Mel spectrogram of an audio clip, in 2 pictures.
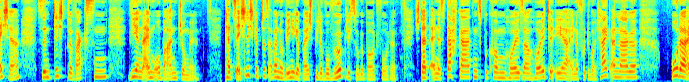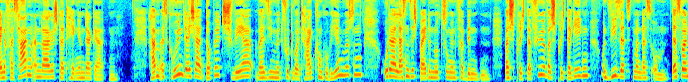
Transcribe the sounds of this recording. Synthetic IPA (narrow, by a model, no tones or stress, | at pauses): ɛçɐz̥ɪnt̚d̥ɪçt̚b̥əvaksn̩viːɪnʔa̰ɪnəmʔʊɐba̰ːnənd͡ʒʊŋl̩ | tʰaːtz̥ɛçlɪçɡ̥iːp̚tɛsʔaːbɐnuːɐveːnɪɡəbaɪʃpiːləvoːvɪɐklɪçz̥oːɡəbaʊtv̥ʊɐdə̰ʃtatʔa̰ɪnəsd̥aχɡ̥aɐtn̩sb̥əkʰɔmənɦɔʏzɐɦɔʏtəʔeːɐʔa̰ɪnəfotovɔltʰaɪkʔa̰nlaːɡə | ʔoːɾɐʔaɪnəfasaːdn̩ʔa̰nlaːɡəʃtathɛŋəndɐɡɛɐtn̩ | haːbm̩ɛsɡ̥ʁyːndɛçɐdɔpl̩tʃv̥eːɐvaɪlziːmɪtfotovɔltʰaɪkʰːɔŋkuʁiːʁənmʏsn̩ʔo̰ːɾɐlasn̩zɪçb̥aɪdənʊt͡sʊŋənfɛɐbɪndn̩vasʃpʁ̥ɪçtd̥afyːɐvasʃpʁ̥ɪçt̚d̥aɡeːɡŋ̩ʔʊntv̥iːzɛt͡stmandasʔʊ̰md̥asz̥ɔlə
